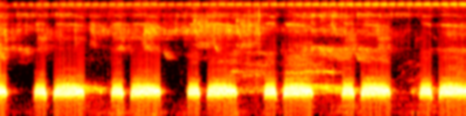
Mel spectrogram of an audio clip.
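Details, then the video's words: Spotted dove cooing, played to provoke wild doves: clear, low coos in pairs, a short note followed by a longer, fuller one, the pattern repeating steadily about every second. "Chim cu gáy gù mở lên kích bổi cực hay"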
